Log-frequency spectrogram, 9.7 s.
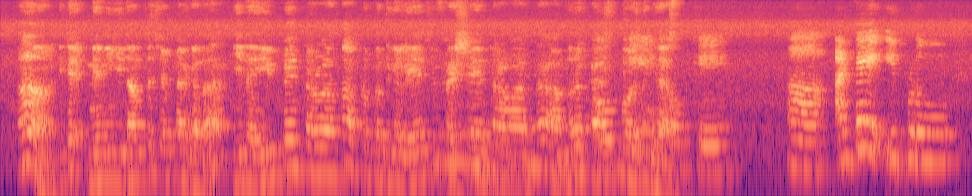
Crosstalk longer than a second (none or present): present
